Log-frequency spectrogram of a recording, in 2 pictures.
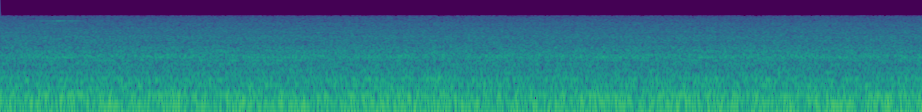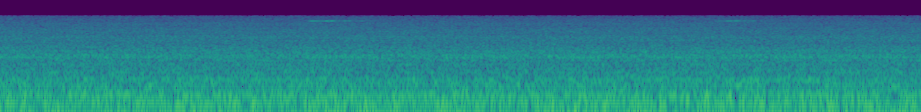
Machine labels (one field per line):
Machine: fan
